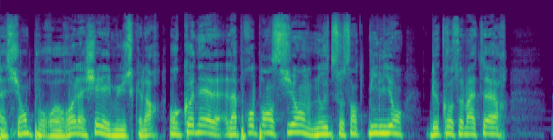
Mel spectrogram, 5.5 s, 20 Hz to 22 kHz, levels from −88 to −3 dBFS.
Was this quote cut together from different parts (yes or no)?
yes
